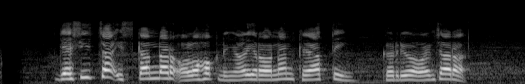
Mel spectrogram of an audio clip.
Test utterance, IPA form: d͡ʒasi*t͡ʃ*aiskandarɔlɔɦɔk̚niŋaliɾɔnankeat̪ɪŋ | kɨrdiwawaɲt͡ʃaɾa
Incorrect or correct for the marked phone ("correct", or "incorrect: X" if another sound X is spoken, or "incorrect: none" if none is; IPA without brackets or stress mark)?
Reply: correct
